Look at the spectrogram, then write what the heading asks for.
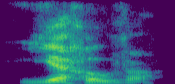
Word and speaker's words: Yehovah: that I believe that the name of God should be pronounced yehovah uh and I also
